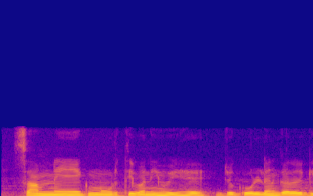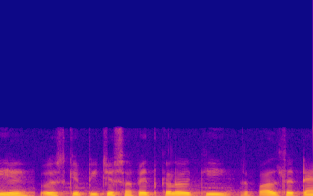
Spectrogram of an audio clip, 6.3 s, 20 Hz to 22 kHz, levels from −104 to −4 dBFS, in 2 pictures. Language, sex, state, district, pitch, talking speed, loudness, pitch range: Hindi, male, Uttar Pradesh, Budaun, 140 Hz, 190 wpm, -21 LUFS, 130-145 Hz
